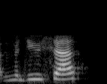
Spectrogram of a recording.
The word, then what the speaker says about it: Madusa: We had a lot of fun with the driver of Medusa. So that's the pink truck, and it's spelled M-A-D-U-S-A, like made in the USA.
